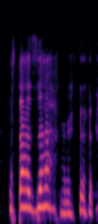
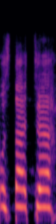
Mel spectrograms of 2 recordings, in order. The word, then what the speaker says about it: ustazah: Biasanya kita kebiasaan nggih khusus nggih, ustazah. Ada yang ustajah. Padahal itu adalah huruf zal. Sama dengan innalladzi ini. Zal itu bacanya za. Jangan sampai keliru ke za atau keliru ke ja.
